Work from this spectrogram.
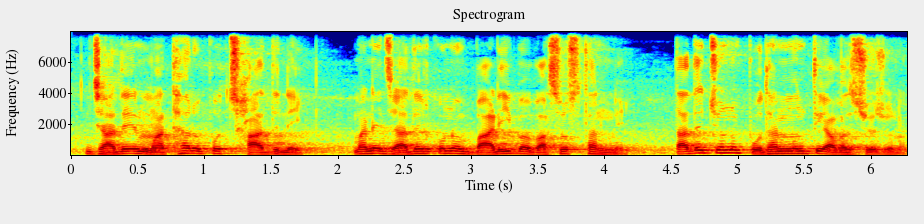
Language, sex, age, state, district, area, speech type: Bengali, male, 30-45, West Bengal, Paschim Bardhaman, rural, spontaneous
